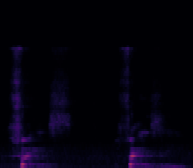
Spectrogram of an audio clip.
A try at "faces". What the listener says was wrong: Ủa phải, sao mà face gì? Phải faces. Faces. Ủa nó không có gì em, nó là xì chứ sao mà gì? Em đọc thầy, mà em có đọc là face không không? Faces.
